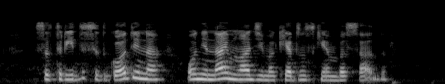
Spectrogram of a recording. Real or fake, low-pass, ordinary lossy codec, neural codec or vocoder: real; 7.2 kHz; MP3, 96 kbps; none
